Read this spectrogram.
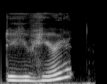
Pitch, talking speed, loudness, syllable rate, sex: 210 Hz, 225 wpm, -14 LUFS, 5.7 syllables/s, female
